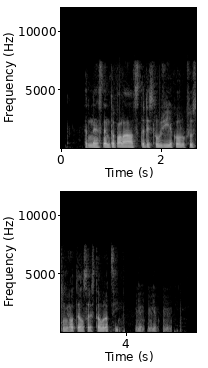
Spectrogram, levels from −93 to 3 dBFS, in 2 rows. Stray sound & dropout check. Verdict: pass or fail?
fail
